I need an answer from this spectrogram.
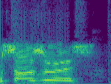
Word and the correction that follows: Scorsese: Ja, den er også lidt svær at sige det italiener navn, Det er Mar- Martin Scorsese.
